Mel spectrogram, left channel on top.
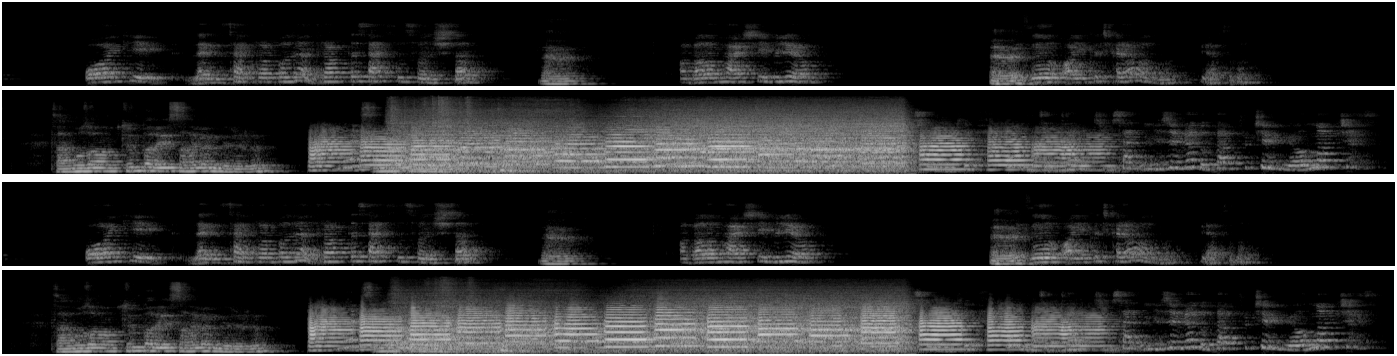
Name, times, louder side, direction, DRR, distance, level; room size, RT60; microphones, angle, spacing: voice 1, 0.8-1.5 1.8-4.7 6.8-8.1 10.1-12.5 17.2-17.8 19.5-19.9 20.3-27.7, right 1 dB, ahead, -6 dB, 4.1 m, -36 dB
voice 2, 5.4-5.7 9.9-10.2 14.4-16.6 17.2-17.4 17.6-19.3, left 1 dB, 15° left, -7 dB, 2.4 m, -31 dB
Trumpet, 17.0-25.0, right 3 dB, 45° right, 1.0 m, -19 dB
sound 1, 17.8-23.0, left 2 dB, 75° left, 3.2 m, -23 dB
12.5 x 6.9 x 5.2 m, 0.64 s
head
